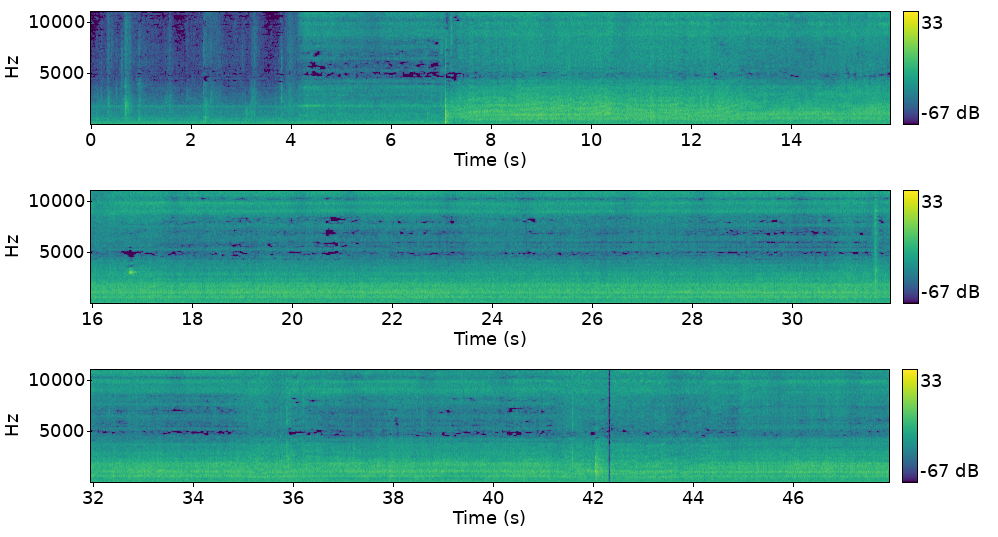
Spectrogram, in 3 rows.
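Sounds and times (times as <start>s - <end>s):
gas torch lighting pop: 4.2s - 47.9s
torch flame rushing: 4.2s - 47.9s.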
